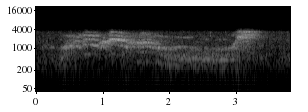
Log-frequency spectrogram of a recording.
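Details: Group of cats mating at Geraki, Crete: a loud, sustained caterwaul that wavers and slides downward, then ends with a sharp upward-swooping wail.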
